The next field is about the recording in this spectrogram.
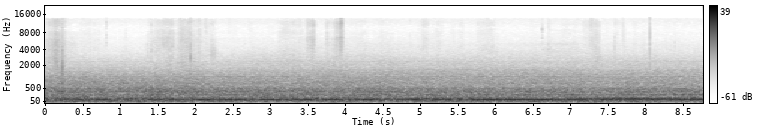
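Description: Steady, loud engine and road rumble fills a car interior while driving, a constant low drone with faint higher hiss throughout and no talking.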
